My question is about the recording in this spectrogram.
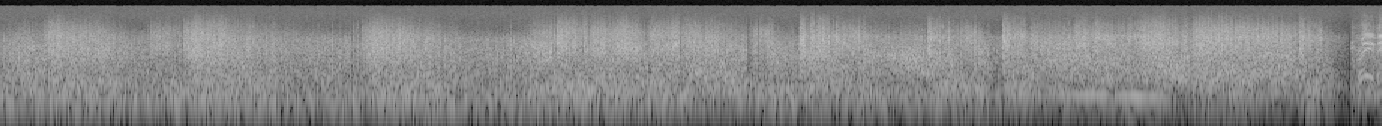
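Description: Bomb explosions over the steady noise of aircraft engines, a dense din broken by sharper blasts every few seconds, on an old newsreel soundtrack.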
